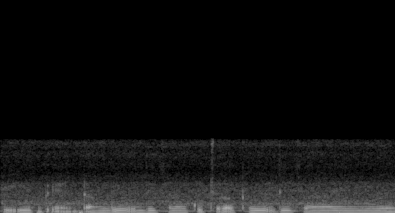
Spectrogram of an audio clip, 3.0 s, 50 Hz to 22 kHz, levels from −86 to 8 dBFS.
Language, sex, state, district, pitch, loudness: Hindi, female, Jharkhand, Sahebganj, 180 Hz, -33 LUFS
